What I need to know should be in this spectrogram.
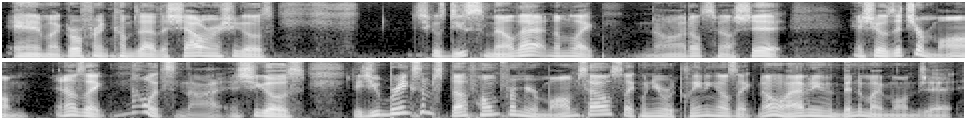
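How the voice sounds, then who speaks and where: A man's voice: mid-range voice, very animated, brisk, darkish tone, dry recording. A young adult man, a podcast co-host, telling a rambling, profane story in casual chat, full of fillers like "you know" and "like".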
